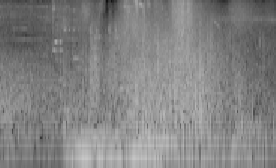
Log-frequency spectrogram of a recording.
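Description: A loud electric blast roars and crackles.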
